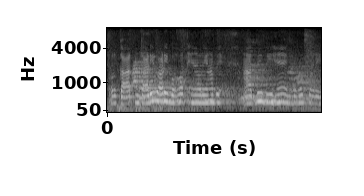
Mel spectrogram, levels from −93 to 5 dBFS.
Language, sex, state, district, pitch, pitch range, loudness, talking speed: Hindi, female, Chhattisgarh, Sarguja, 245 Hz, 225-255 Hz, -27 LUFS, 180 wpm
